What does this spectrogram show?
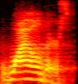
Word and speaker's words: Wilders: someone new we're talking about Gert Builders and that's spelled w i l d RS like Wilders Gert Builders 53 he wants to run for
